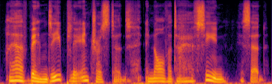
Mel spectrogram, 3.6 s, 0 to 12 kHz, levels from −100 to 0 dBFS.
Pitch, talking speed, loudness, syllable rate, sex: 125 Hz, 215 wpm, -21 LUFS, 5.3 syllables/s, male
